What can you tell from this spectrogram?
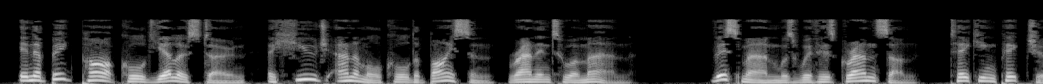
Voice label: english news beginner slow; bison hits man in yellowstone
